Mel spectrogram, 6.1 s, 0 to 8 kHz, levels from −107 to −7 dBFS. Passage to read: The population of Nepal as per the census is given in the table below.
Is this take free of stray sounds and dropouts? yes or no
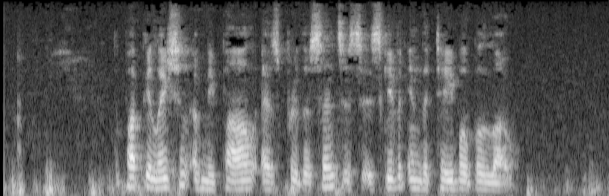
yes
